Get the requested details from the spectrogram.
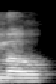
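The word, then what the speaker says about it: Moe: Okay, I'll spell it. But I usually just go by Mo.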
